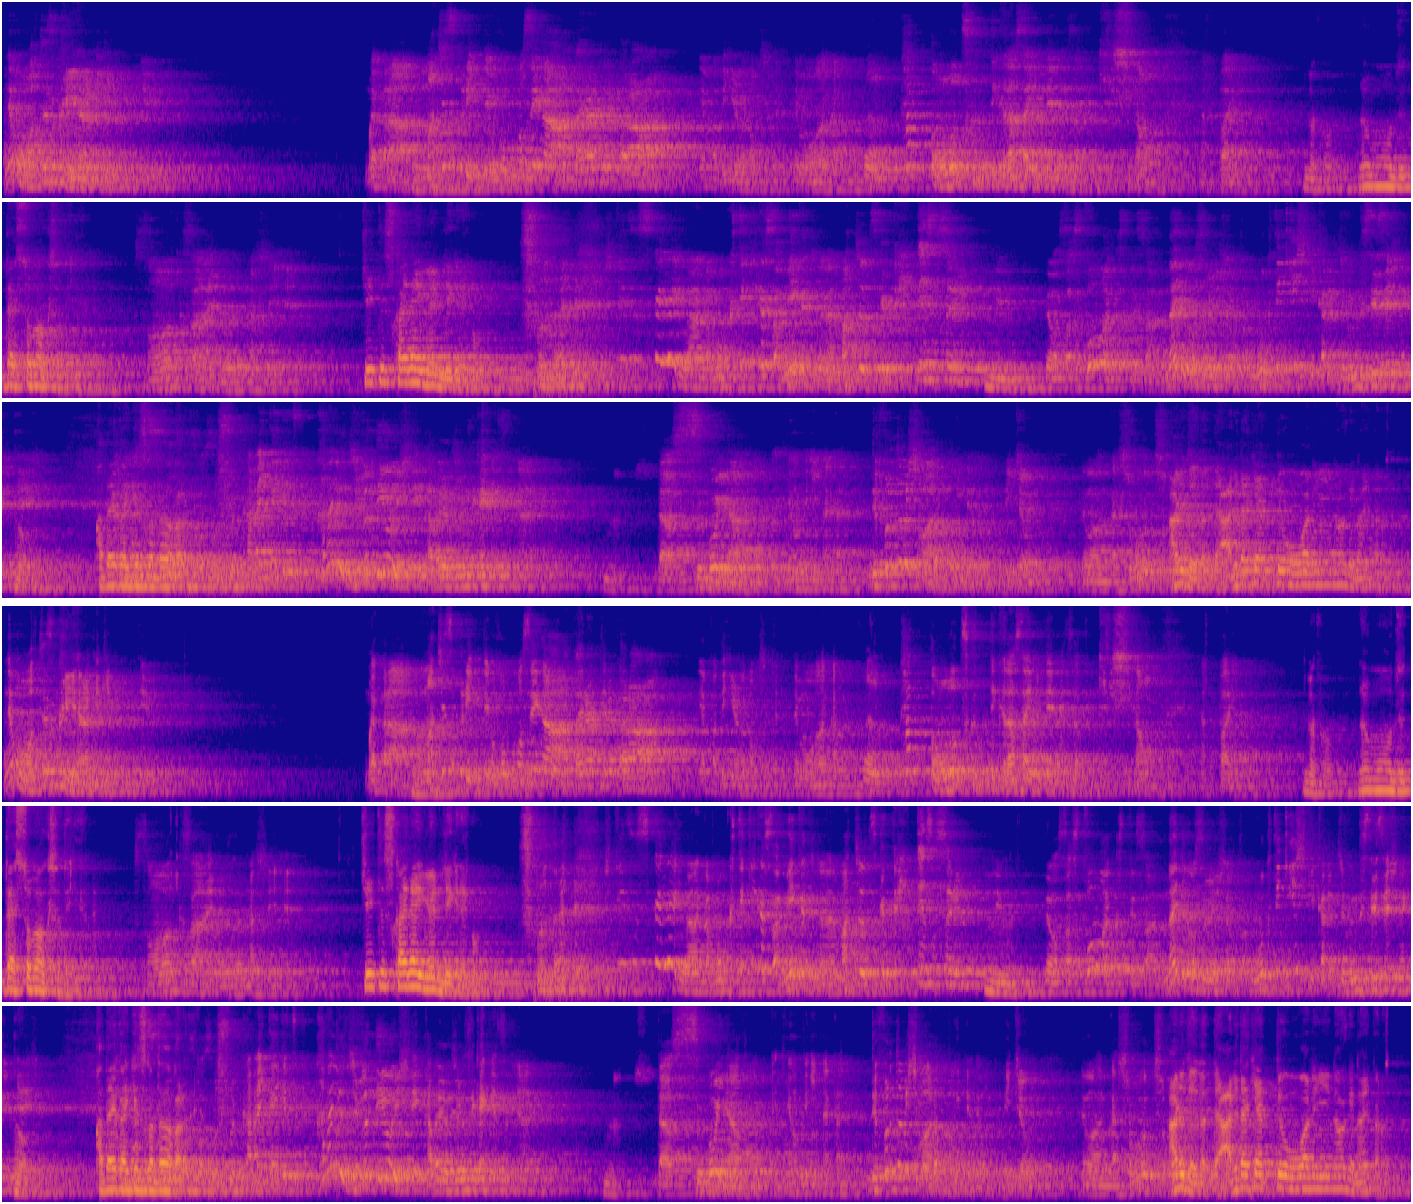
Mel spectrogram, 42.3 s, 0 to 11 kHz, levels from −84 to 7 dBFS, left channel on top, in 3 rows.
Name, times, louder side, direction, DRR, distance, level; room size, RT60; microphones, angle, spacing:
voice 1, 0.0-1.5 3.6-6.6 6.9-12.4 15.5-17.0 19.2-24.1 24.5-28.5 28.8-31.1 31.3-33.5 34.7-38.5 38.9-40.1, equal, 60° right, -2 dB, 1.7 m, -32 dB
voice 2, 4.1-4.4 13.0-15.0 17.7-18.9 23.9-24.3 28.3-28.5 29.1-30.1 34.2-34.4 39.8-42.0, right 3 dB, 80° right, 8 dB, 0.6 m, -26 dB
16.5 x 9.3 x 3.7 m, 2.8 s
head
